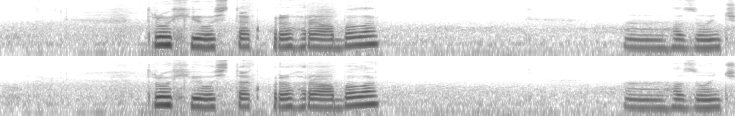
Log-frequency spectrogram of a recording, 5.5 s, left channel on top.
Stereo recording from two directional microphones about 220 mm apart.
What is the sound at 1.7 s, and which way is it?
Speech, centre (ahead or behind).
